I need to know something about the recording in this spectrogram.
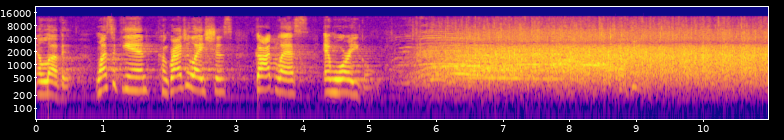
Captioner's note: applause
